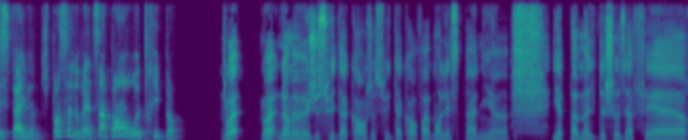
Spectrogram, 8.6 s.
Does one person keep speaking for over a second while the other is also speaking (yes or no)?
no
